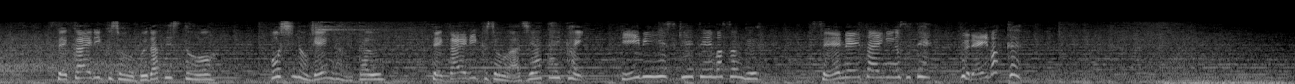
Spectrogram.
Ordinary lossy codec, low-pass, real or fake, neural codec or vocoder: none; none; real; none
